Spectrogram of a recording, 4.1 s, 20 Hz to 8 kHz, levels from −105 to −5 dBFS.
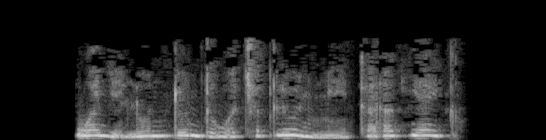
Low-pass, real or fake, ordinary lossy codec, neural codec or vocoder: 7.2 kHz; fake; MP3, 24 kbps; codec, 16 kHz, 8 kbps, FunCodec, trained on Chinese and English, 25 frames a second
